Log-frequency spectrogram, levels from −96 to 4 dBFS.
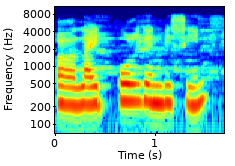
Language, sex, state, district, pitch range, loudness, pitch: English, female, Assam, Kamrup Metropolitan, 225-245 Hz, -14 LUFS, 230 Hz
